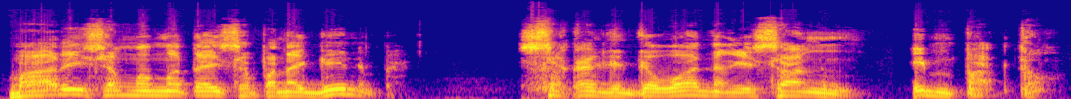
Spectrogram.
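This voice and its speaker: An actor playing an old male village healer in a horror audio drama, speaking in a husky, solemn voice. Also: mid-range voice, normal speed, a bit bright, faint music behind. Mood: grave.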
